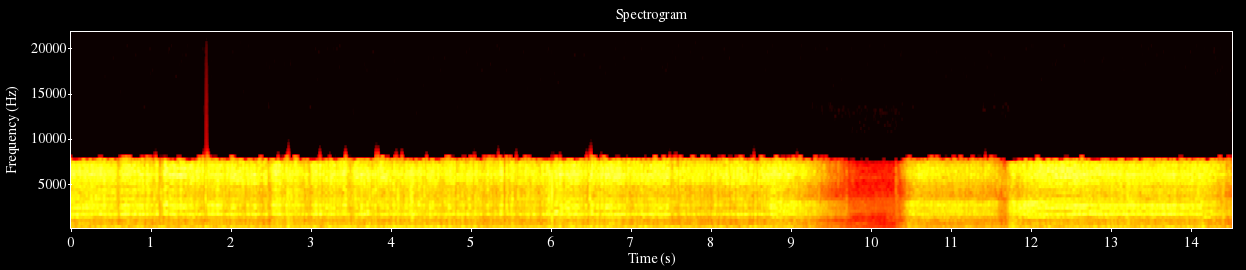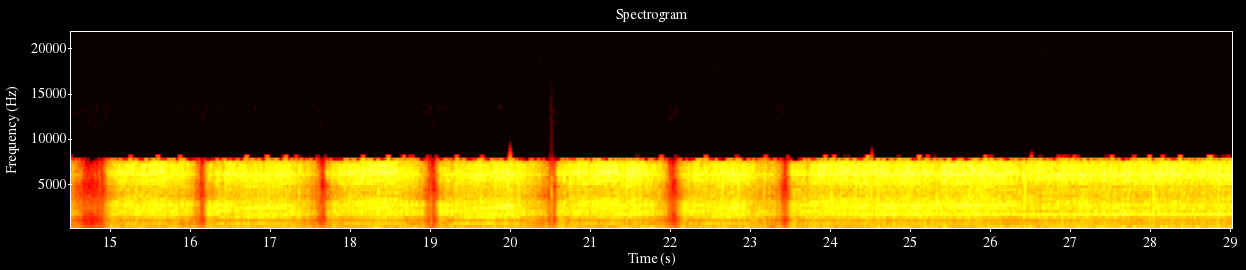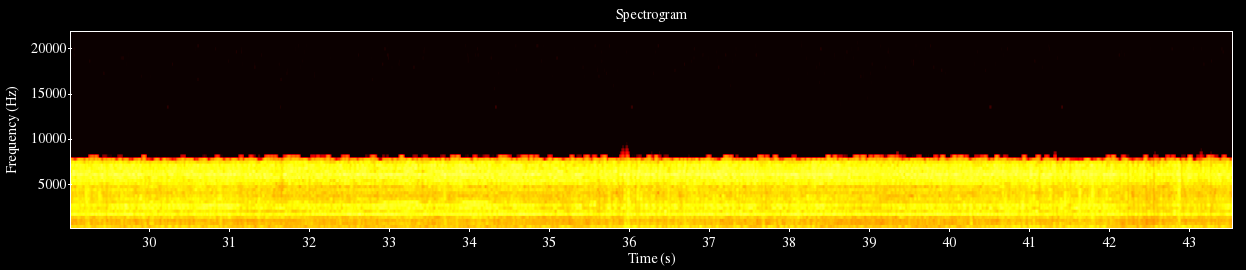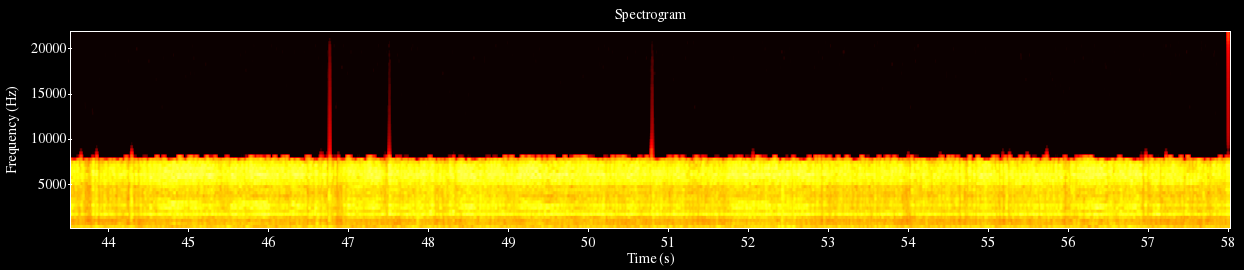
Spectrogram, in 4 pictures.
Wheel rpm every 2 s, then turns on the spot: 230, 230, 240, 230, 130, 20, 200, 110, 120, 130, 130, 110, 200, 220, 230, 220, 220, 230, 230, 230, 230, 230, 230, 220, 230, 230, 230, 230, 230.
22-24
